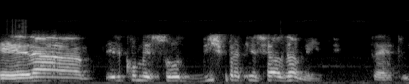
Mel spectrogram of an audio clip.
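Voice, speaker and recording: A man speaks with ordinary pitch variation. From Recife, Brazil. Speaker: singer-songwriter. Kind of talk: interview. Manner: halting.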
